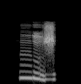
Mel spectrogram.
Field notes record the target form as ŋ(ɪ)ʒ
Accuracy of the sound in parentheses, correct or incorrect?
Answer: incorrect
